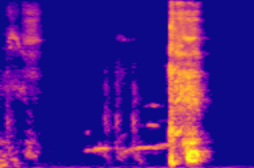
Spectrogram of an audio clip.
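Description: A short, rough cough opens, then a strained wheezy breath with a faint tonal whine, followed by one loud, explosive cough as someone chokes on saliva.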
